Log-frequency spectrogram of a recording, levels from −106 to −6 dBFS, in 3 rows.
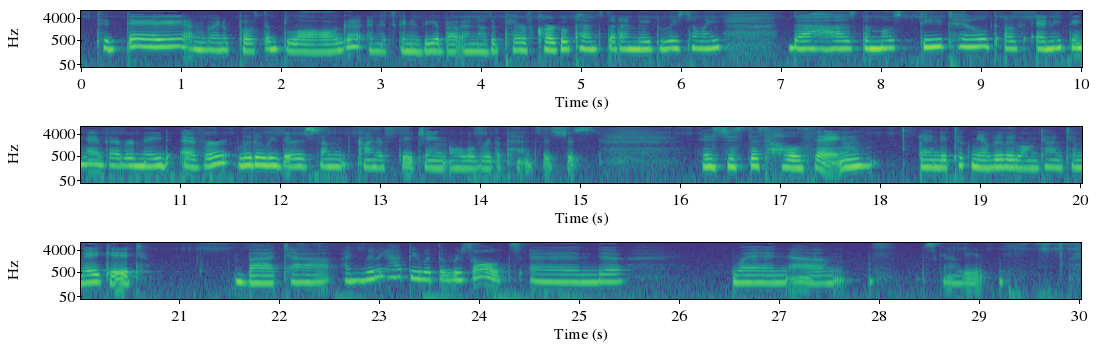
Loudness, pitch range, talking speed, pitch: -35 LUFS, 185-230 Hz, 155 wpm, 205 Hz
